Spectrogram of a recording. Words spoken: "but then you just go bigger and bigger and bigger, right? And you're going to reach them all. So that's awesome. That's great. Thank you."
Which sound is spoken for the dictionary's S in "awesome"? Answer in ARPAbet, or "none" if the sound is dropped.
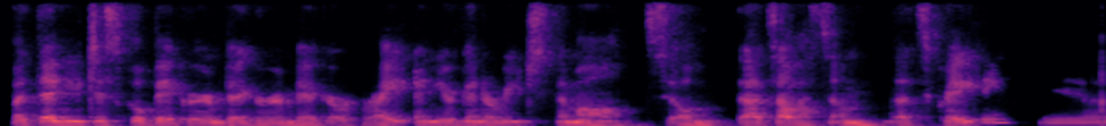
S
